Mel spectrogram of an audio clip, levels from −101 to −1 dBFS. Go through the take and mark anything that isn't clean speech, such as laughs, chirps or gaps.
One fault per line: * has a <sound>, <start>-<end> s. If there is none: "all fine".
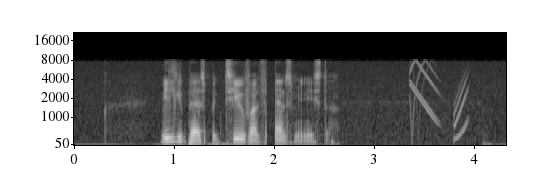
* has a dropout, 1.9-2.0 s
* has a chirp, 3.3-4.0 s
